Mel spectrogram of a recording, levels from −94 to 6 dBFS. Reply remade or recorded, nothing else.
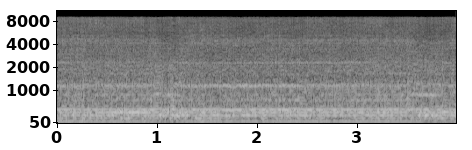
remade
